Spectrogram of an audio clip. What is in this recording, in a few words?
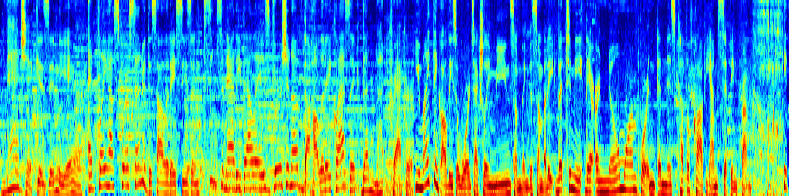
commercial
